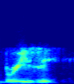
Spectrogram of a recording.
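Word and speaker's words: Bresee: As you've looked a little bit at, and I'm going to mispronounce his last name. Is it Bracy? Or Breezy. Yeah, Breezy.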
